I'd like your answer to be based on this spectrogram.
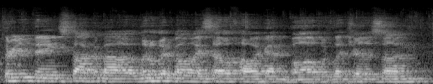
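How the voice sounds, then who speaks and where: A man's voice: medium pitch, little pitch movement, brisk, slight background noise. A young man from Puerto Rico giving a friendly speech at a charity event, laughing at himself now and then. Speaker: charity representative. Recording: echoey, far from the mic.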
